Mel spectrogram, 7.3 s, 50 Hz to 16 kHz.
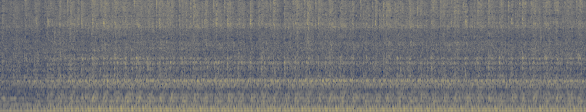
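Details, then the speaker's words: Custom twin-turbo Hellcat V8 with single Comp Cams cam, cold start; deep steady idle with slight cam lope and faint turbo whistle, hollow manifold sound of unknown cause: normal idle with faint turbo whistle. "this is a cold start but as you guys can hear run pretty smooth you hear the turbos a little bit listen"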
